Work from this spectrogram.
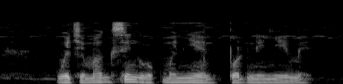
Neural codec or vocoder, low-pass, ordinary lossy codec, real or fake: none; 7.2 kHz; AAC, 32 kbps; real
